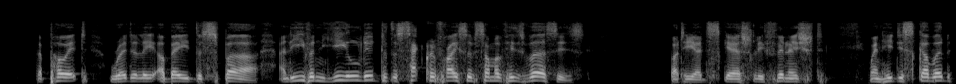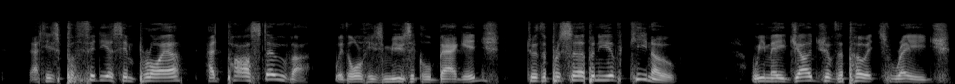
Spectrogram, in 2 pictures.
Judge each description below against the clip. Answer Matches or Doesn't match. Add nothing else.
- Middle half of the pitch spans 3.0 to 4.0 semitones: Doesn't match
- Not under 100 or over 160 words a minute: Matches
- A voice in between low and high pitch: Matches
